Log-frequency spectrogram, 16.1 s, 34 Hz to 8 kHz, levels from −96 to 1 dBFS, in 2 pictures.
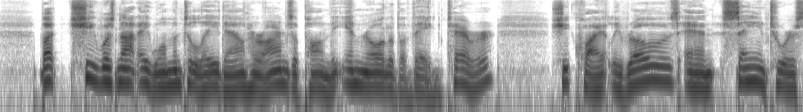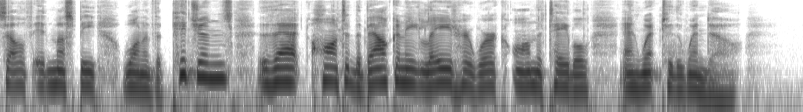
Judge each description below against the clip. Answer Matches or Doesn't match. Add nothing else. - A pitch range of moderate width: Matches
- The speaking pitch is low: Matches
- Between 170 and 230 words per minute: Matches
